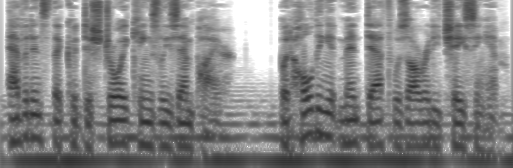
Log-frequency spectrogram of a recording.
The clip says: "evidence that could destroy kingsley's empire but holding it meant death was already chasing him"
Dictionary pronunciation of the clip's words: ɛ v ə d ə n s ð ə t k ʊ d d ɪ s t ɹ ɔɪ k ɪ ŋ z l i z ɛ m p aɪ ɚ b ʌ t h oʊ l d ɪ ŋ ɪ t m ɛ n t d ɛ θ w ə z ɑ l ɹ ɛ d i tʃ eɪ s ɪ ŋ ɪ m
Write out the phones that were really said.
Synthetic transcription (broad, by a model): ɛ v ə d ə n s ð ə t k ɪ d d ɪ s t ɹ ɔɪ k ɪ ŋ z l i z ɛ m p aɪ ɚ b ʌ t h oʊ l d ɪ ŋ ɪ t m ɛ n d ɛ θ w ə z l ɹ ɛ d i tʃ eɪ s ɪ ŋ ɪ m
